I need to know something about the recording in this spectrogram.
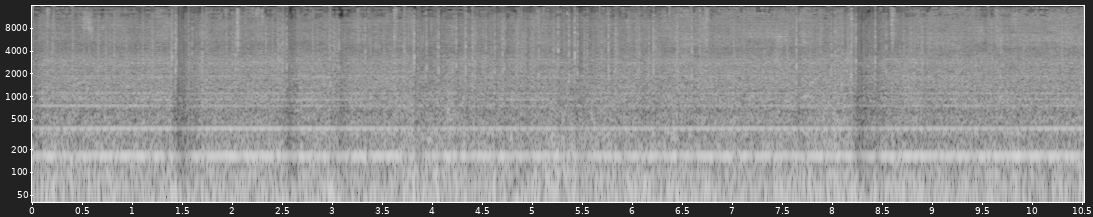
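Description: Airliner cabin noise while taxiing: the jet engines' steady hum at taxi power over a low rumble.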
